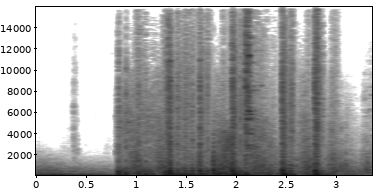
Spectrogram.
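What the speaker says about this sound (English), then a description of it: "Firing for effect." Rapid bursts of automatic gunfire from the video game Apex Legends, loud and close, with repeated sharp shots and short pauses between volleys.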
